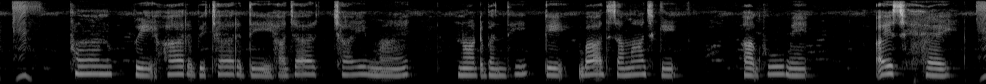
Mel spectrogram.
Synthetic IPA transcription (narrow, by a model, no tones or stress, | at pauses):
pʰoːnpehəɾbɪt͡ʃaːɾd̪eɦəd͡ʒaːɾ | t͡ʃʰaːemə | nɔːʈbənd̪ʱikebaːd̪səmaːd͡ʒke | aːɡʱumẽ | əɪshɛ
